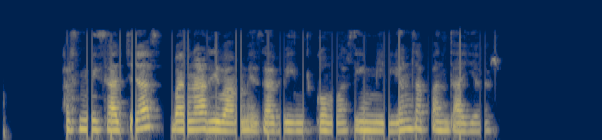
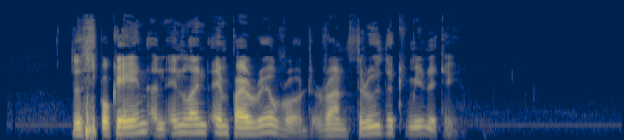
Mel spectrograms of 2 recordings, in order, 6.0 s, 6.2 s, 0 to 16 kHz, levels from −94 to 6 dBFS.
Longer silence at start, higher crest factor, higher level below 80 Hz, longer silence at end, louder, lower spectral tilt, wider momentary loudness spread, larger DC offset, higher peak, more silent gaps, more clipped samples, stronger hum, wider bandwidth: about the same, 0.65 s vs 0.75 s; second, 18 dB vs 24 dB; first, -52 dBFS vs -64 dBFS; second, 1.05 s vs 1.75 s; first, -21 LUFS vs -26 LUFS; first, -7.5 dB/octave vs -5 dB/octave; second, 10 LU vs 14 LU; neither; about the same, -4 dBFS vs -4 dBFS; first, 1.65-1.71 s vs none; neither; neither; second, 7.6 kHz vs 10.5 kHz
